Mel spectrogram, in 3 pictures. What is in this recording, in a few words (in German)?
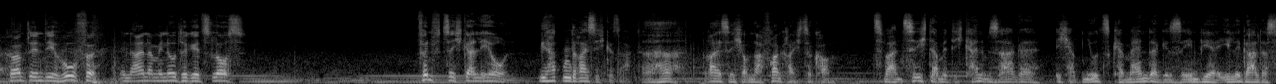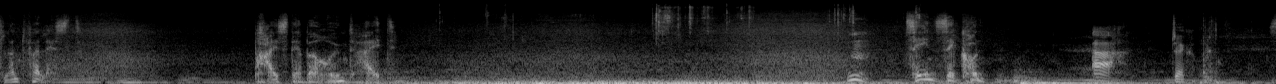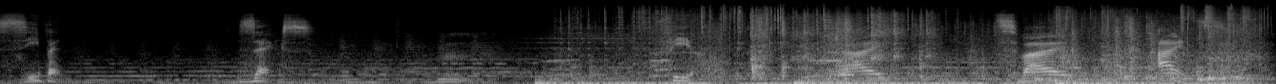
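Synchron, Männer; Phantastische Tierwesen; Grindelwalds Verbrechen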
